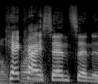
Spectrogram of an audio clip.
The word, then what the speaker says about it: Kekkai Sensen: No, Kekkai Sensen is literally four syllables. That's easy. Kekkai Sensen. Two of them are repeating syllables.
